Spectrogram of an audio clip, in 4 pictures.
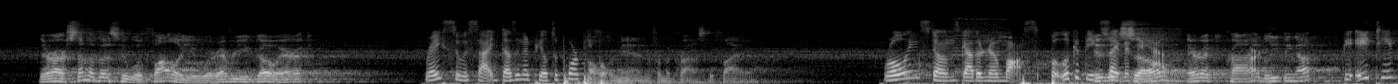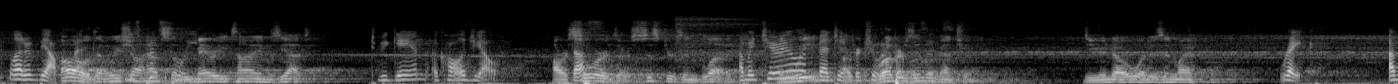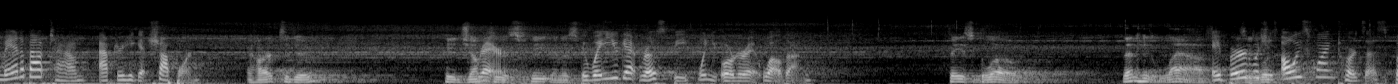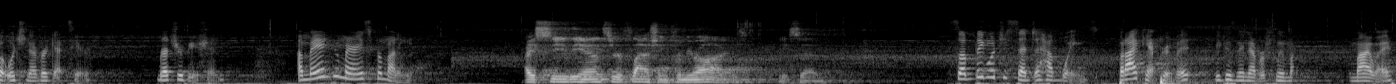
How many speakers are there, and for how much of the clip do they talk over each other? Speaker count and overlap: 2, about 15%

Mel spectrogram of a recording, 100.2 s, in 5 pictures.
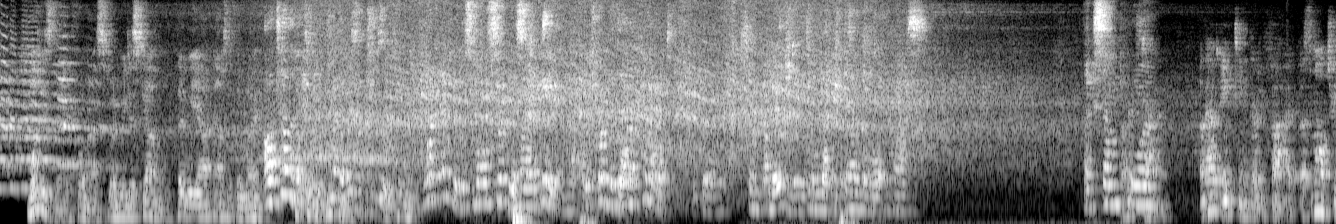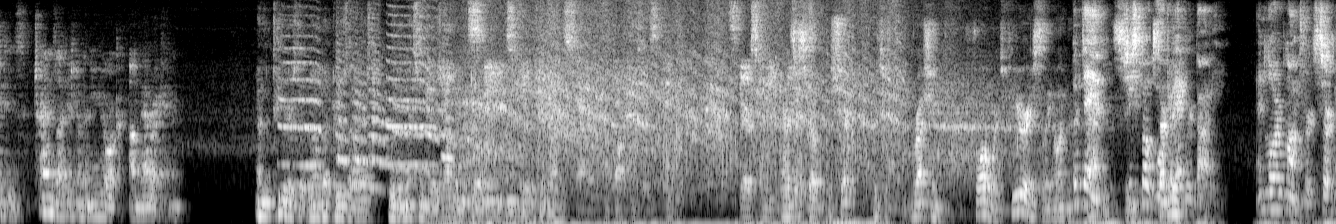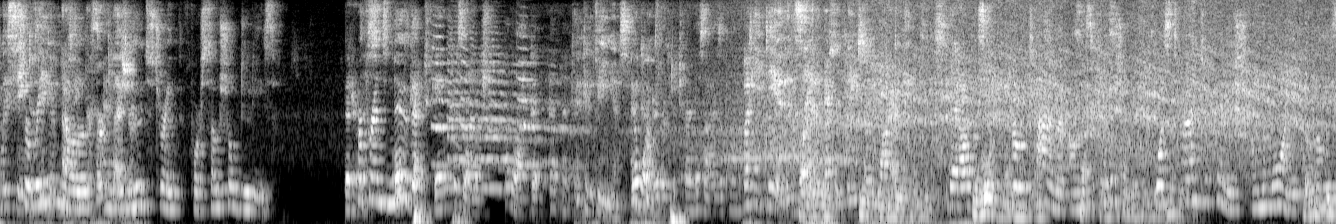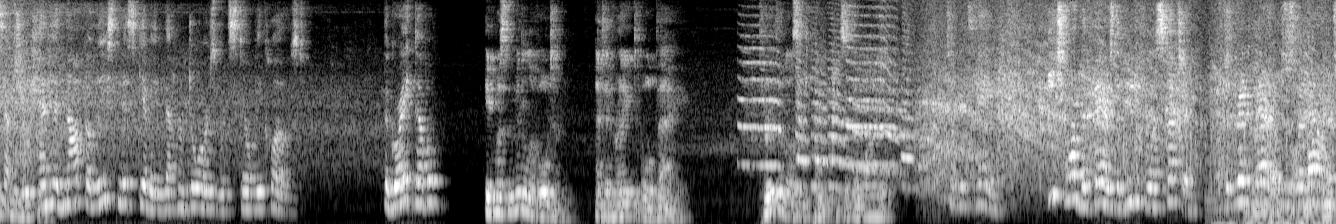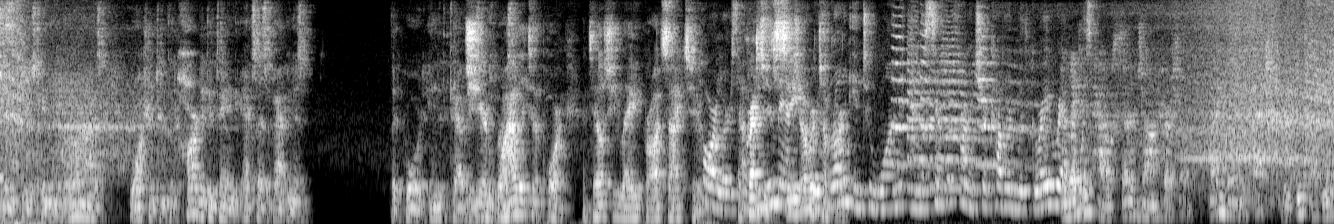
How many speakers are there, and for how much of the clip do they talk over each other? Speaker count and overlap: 10, about 32%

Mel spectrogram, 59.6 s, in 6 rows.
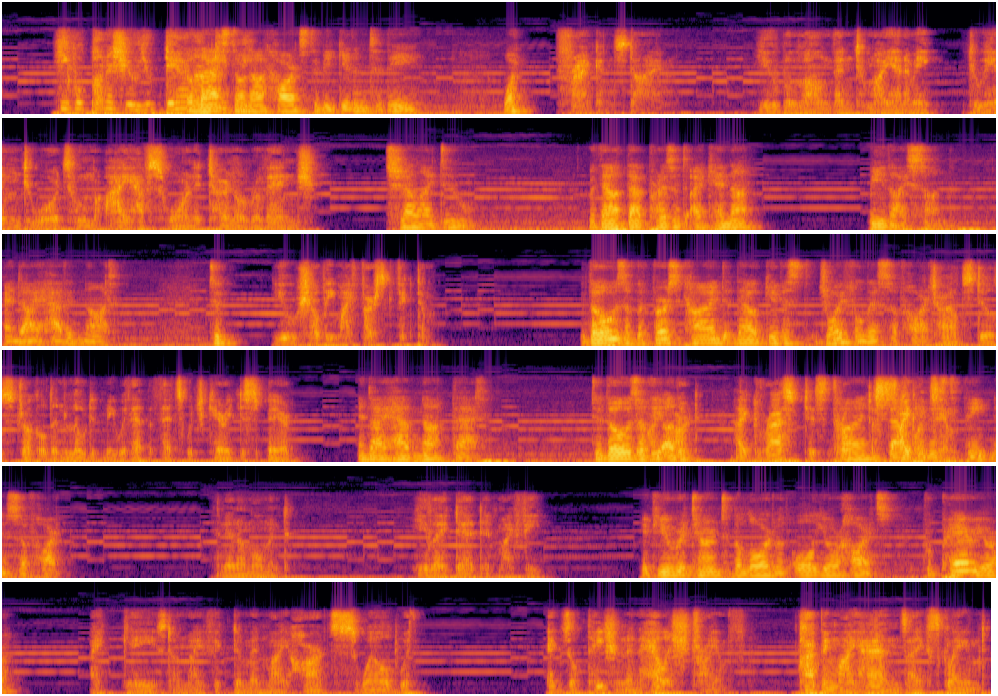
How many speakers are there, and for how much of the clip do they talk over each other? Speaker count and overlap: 2, about 5%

